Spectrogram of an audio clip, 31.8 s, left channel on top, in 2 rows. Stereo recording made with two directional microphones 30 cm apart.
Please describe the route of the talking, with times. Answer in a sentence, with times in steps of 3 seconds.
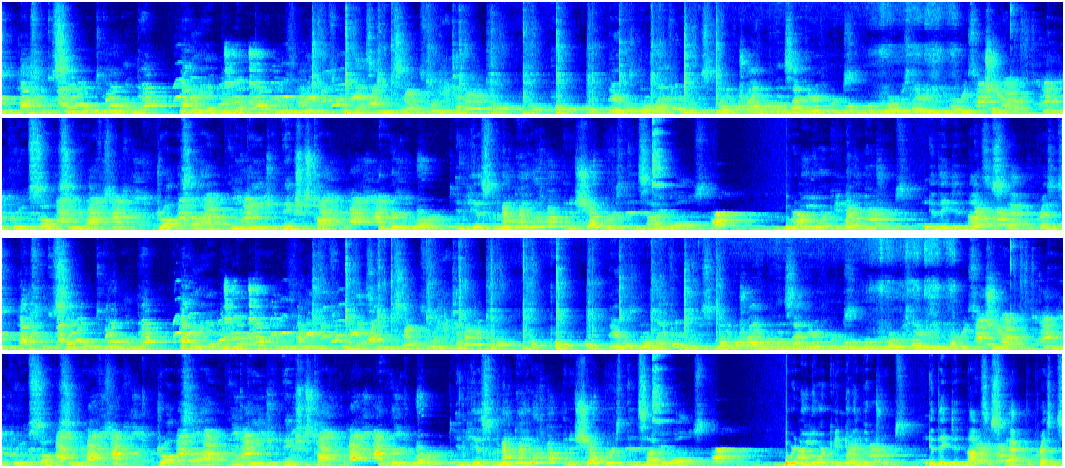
In this clip you hear the talking on the left from 0 s, in the centre from 21 s and on the right from 24 s.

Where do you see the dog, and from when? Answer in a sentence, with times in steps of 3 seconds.
In this clip you hear the dog on the right from 0 s, in the centre from 24 s and on the left from 27 s.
